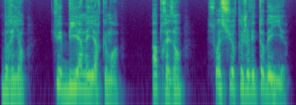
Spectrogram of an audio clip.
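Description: A man voicing an earnest, grateful teenage boy in a storybook reading, his voice pitched well up from his own. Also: unhurried, mellow, dry recording, clean studio sound, close to an everyday voice.

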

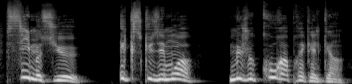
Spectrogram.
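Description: An impulsive young swordsman bursts through the story, as a man reads him aloud. His voice sits noticeably high and leaps about as he rushes and apologizes. The sound is dry and close. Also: big pitch swings, a little mellow, breathy edge, no room sound, exaggerated voice. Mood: apologetic. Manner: breathless, impulsive. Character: young eager male Gascon swordsman.

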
